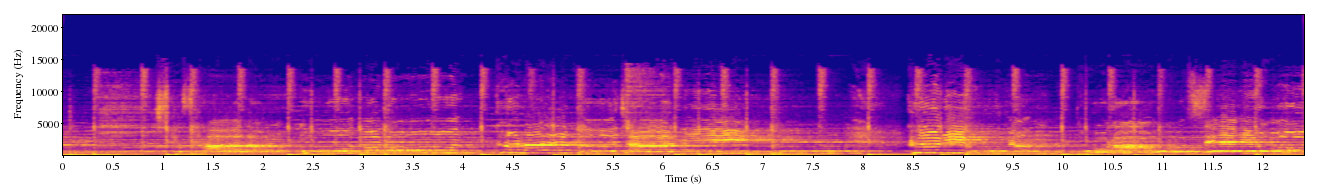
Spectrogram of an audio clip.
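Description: A woman singing a Korean trot song live into a microphone, her held notes wavering with vibrato, over an amplified backing track with bass and a steady beat.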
